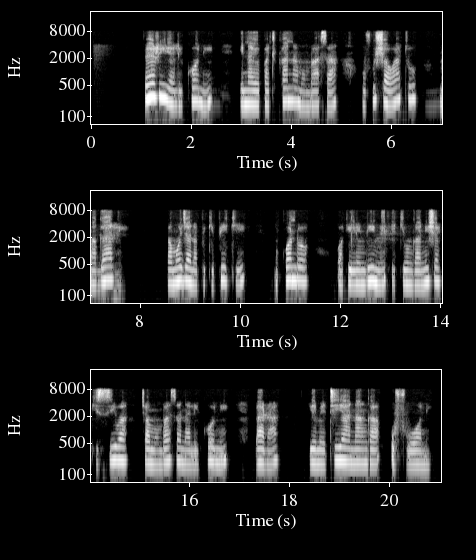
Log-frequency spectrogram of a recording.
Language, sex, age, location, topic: Swahili, female, 25-35, Mombasa, government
